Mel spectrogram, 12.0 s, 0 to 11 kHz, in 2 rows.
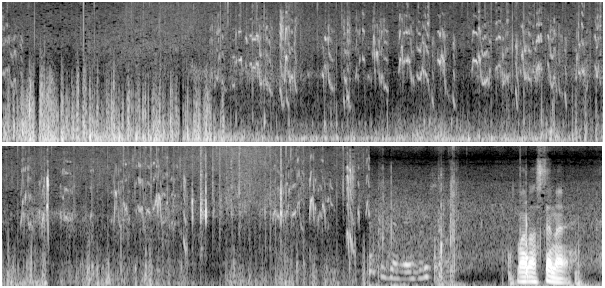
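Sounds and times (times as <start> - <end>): small animals chirping: 0.0 - 10.1.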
